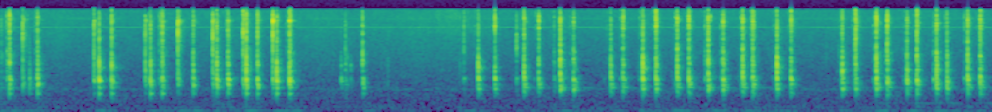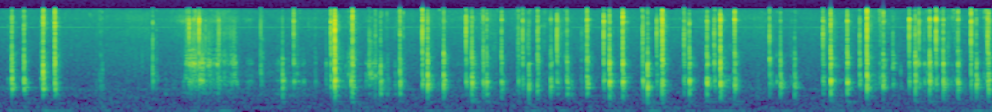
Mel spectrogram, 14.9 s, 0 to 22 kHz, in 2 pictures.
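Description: Long acrylic nails type on a Cinnamoroll kawaii mechanical keyboard with plastic keycaps, producing dozens of dry, short clicks centred near 1.2 kHz with bright tips. The keystrokes come in rapid bursts separated by brief pauses, and each click dies away almost instantly.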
